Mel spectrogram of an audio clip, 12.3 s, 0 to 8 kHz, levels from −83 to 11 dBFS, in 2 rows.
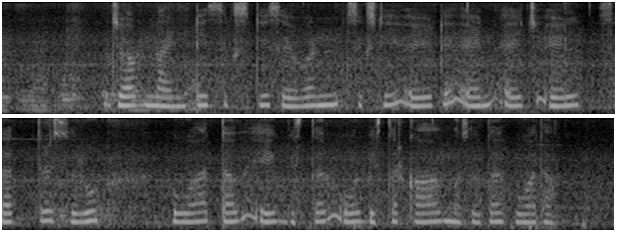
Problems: constant background noise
